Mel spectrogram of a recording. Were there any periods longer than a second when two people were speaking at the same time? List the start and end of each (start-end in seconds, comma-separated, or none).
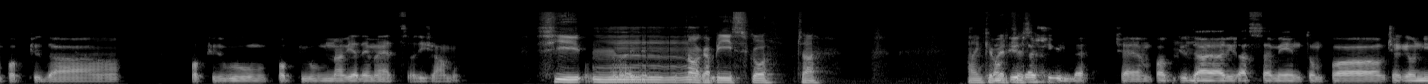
5.8-7.2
